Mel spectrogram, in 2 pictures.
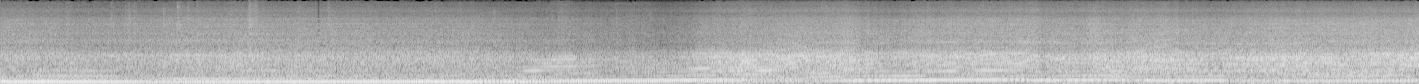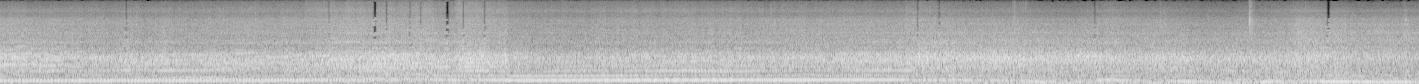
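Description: VW Golf race car engine under load, heard from inside the stripped cabin. It holds steady revs, climbs about five seconds in, steps between two pitches through the middle, then near the end the revs drop and pick up again several times before rising once more.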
